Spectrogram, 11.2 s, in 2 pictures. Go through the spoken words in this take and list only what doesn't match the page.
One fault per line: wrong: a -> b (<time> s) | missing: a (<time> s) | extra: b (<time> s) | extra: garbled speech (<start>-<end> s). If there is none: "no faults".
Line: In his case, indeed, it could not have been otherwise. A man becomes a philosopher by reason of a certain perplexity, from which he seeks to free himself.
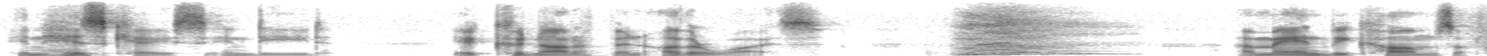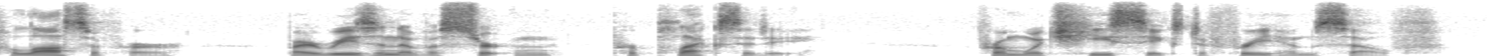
no faults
